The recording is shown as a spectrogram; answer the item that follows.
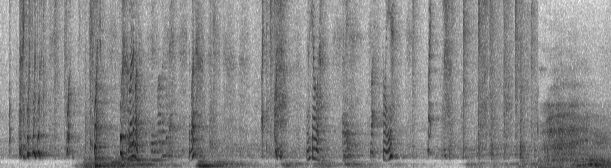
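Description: A rapid run of animal-like growls and yelps, thin with the bass cut away, stopping about five seconds in.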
